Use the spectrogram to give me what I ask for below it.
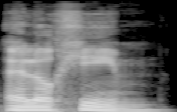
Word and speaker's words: Elohim: zobaczycie co ono oznacza wymawia się je Ela elohim co oznacza sam przez siebie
